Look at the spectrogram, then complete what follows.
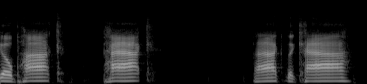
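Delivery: slow Boston accent with the r sounds dropped. Explaining boston pronunciation with no r in car: boston accent, dropped r. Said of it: "I'm really working on my Boston accent".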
